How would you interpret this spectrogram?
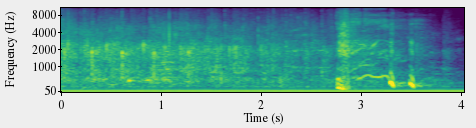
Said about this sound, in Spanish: ¡Hey! Un aplauso para mí. Eso.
